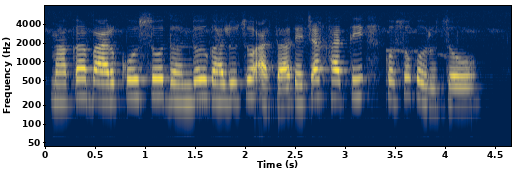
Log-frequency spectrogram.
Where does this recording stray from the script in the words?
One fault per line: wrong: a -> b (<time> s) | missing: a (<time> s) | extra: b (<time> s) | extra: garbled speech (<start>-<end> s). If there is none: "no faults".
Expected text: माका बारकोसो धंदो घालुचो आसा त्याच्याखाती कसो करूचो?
no faults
